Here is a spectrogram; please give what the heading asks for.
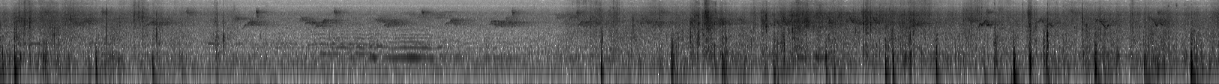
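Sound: ovenbird singing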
